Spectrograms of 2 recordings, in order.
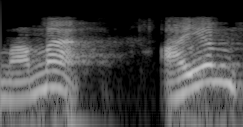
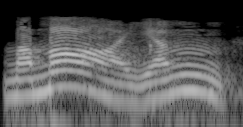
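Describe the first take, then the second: First: The two words are said separately, vowels kept apart. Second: The two words merge into one with a long vowel. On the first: "சந்தி விச்சேதः பிரிச்சு சொல்லுங்கோ" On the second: "மமாயம் ரொம்ப சரளமான சந்தியாச்சே"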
